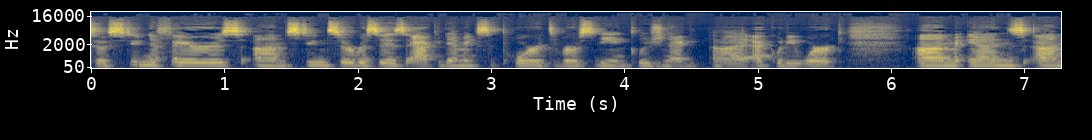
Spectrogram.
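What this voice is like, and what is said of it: Northern Wisconsin accent. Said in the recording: “you can probably tell from my dialect that I live in northern Wisconsin”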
